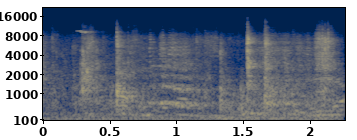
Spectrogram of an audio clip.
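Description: Steel sheet-metal gate being swung shut: a sharp metal knock, further clanks about a second and a half later, and a wavering, creaking sound in between.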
